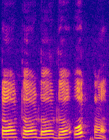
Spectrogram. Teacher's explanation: इस स्थान से उच्चारित वर्ण मूर्धन्य कहे जाते हैं। इन वर्णों का उच्चारण करते समय जिह्वा ऊपर के दांतों के साथ ऊपर खुरदरे हिस्से मूर्धा का स्पर्श करती हैं।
